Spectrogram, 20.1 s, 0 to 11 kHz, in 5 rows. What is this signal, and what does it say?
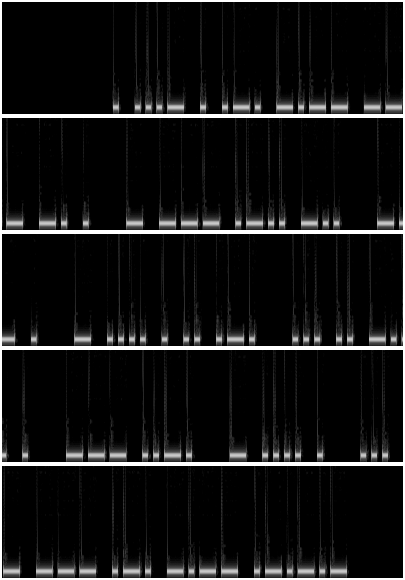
Morse code, heard as a keyed tone, about 22 wpm, 700 Hz. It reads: EVERYONE TOLD ME THEIR SIDE OF THE STORY.
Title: Sentences from Top 1000 Words - Review Part 5 - 22wpm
